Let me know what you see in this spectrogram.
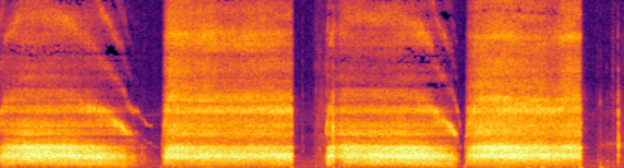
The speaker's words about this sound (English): But here I have discovered that there's a button called, I don't know, it's called the Scottish Death Whistle button on the concertina. And I'm going to do it on you. Listen to this.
